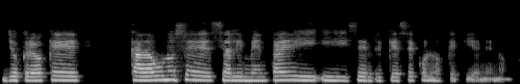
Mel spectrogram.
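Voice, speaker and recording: A woman's voice: fairly low pitch, little pitch movement, measured pace, no room sound, lo-fi sound. A woman in her fifties with a Venezuelan accent, a guest talking in a conversational radio interview with many fillers and restarts.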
